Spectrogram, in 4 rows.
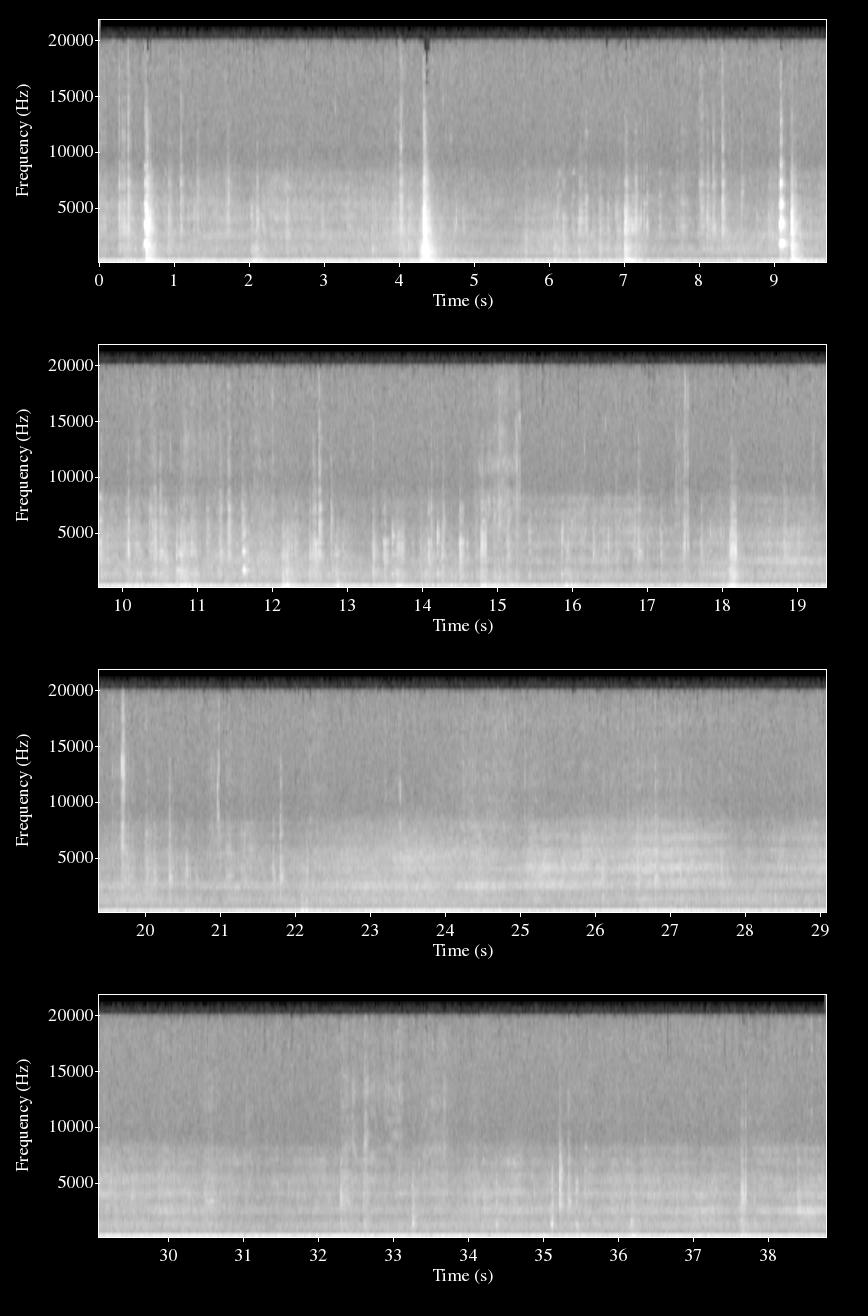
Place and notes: {"title": "Puerto Percy, Región de Magallanes y de la Antártica Chilena, Chile - storm log - abandoned house", "date": "2019-03-06 11:30:00", "description": "Puerto Percy, abandoned house, loose roof, wind SW 8km/h\nCampamento Puerto Percy, build by the oil company ENAP in 1950, abandoned in 2011.", "latitude": "-52.90", "longitude": "-70.27", "altitude": "6", "timezone": "GMT+1"}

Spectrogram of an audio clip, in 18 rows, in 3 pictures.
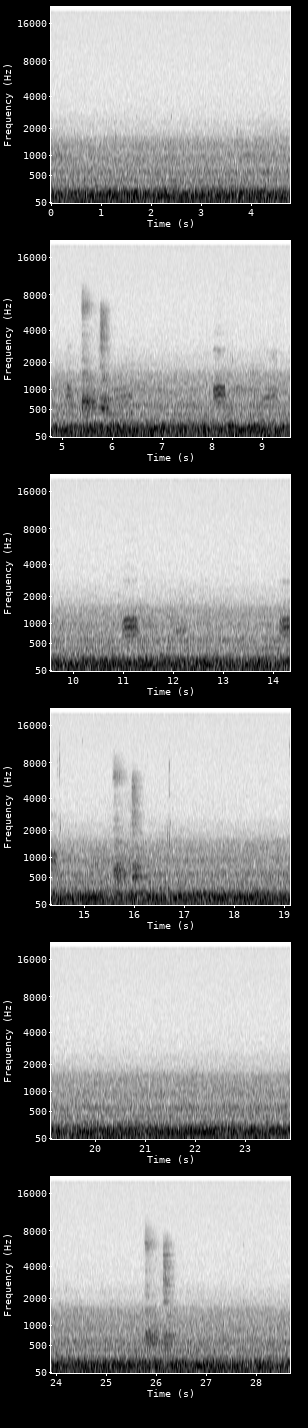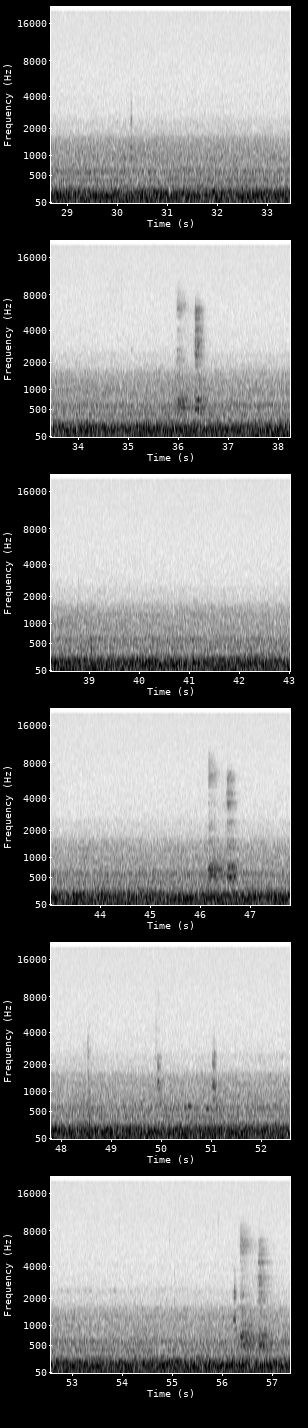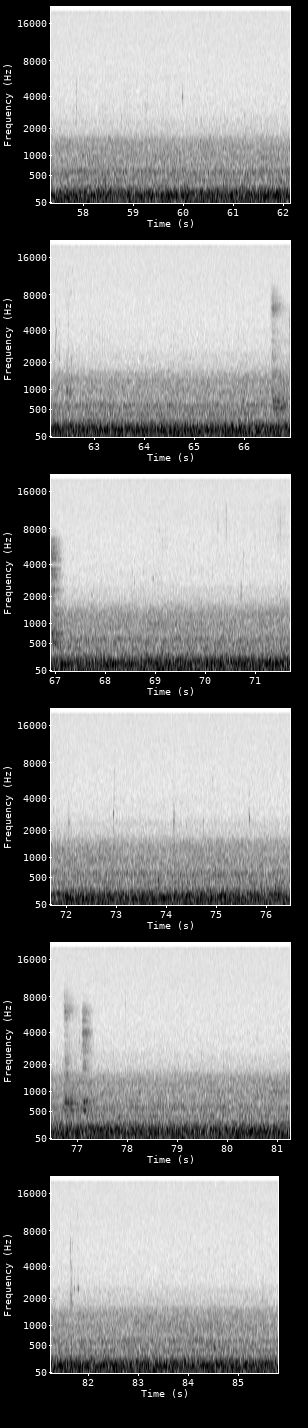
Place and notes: {"title": "lemmer, vuurtorenweg: marina - the city, the country & me: marina berth", "date": "2011-06-20 22:52:00", "description": "mechanical (hydraulic?) noise of a concrete factory (diagonally opposite) with echo\nthe city, the country & me: june 20, 2011", "latitude": "52.84", "longitude": "5.71", "altitude": "1", "timezone": "Europe/Amsterdam"}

